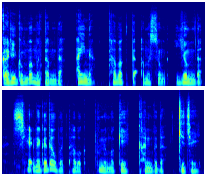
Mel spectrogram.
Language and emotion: Manipuri, fearful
